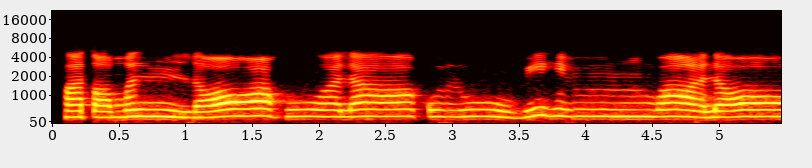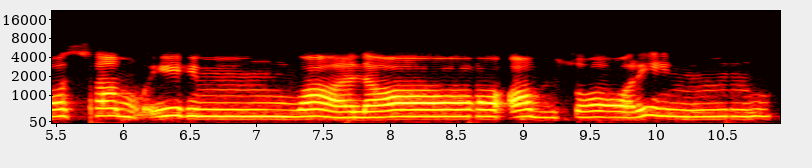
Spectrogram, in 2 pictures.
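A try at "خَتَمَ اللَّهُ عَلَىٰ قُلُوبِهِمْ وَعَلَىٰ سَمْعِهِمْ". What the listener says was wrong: वाला अला अला लाम मोटा नहीं होगा ना खतम अल्लाहु अला कुलूबिहिम व अला समइहिम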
